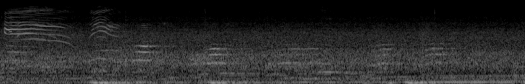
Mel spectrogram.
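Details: A mother cat searching for her kittens calls them to follow, with high, thin mews over a low background hum.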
